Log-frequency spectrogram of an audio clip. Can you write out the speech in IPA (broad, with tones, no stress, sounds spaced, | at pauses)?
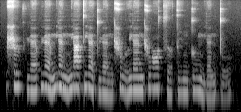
ʂ ɻ̩˦ pʰ ɥ ɛ˨˦ p ɥ ɛ˥˨ m j ɛ˥˨ n n̪ j ä˦ t̪ j ɛ˥˨ t̪ ɥ ɛ˨˩ n ʂ u˥˨ l j ɛ˦ n ʂ w ɔ˦ t͡s ɹ̩˥˨ t̪ i˦ ŋ t̪ u˦ m j ɛ˨˦ n t̪ u˨˦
